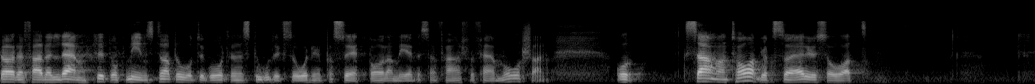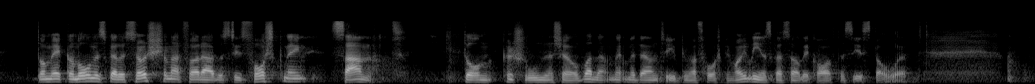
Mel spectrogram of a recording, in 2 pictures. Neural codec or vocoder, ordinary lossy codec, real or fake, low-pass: codec, 16 kHz, 1 kbps, FunCodec, trained on LibriTTS, 50 frames a second; none; fake; none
